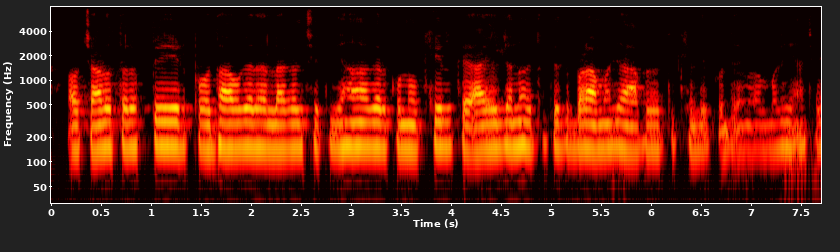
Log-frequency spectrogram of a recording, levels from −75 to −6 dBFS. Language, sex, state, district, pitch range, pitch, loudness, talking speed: Maithili, male, Bihar, Saharsa, 140-150 Hz, 150 Hz, -34 LUFS, 210 wpm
